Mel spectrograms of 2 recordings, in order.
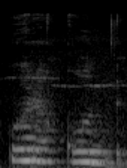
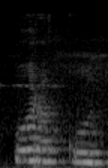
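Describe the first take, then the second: The two takes are said the same way.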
